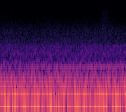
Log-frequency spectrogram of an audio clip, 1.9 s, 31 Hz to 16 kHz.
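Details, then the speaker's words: BMW E60 M5 S85 V10 after replacing cylinder 2 and 3 coil packs and ionic module: barely held light throttle gives an even, steady hum, no longer rising and falling in volume as the earlier misfire did. "Like now I'm barely holding on the accelerator like I was talking about before, and it's not going off and on."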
